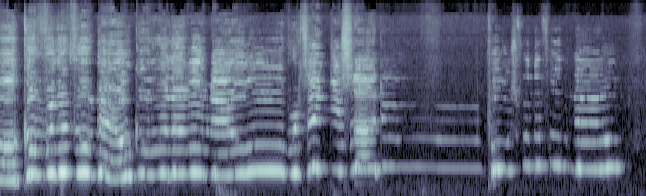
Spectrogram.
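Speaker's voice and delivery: put-on scornful, derisive mom voice, very high. Mocking how the parent pushed the crying child to pose: mocking imitation of the parent. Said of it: "and you're just like".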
